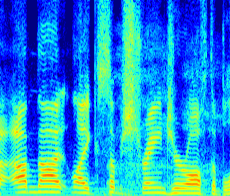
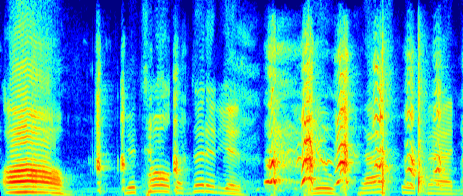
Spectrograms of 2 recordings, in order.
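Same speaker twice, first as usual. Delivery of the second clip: laughing it out at being outed; laughing, caught-out indignation; 5 semitones higher, 11 dB louder, slower than usual. Real, not acted. Laughing at the friend who outed him on air.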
